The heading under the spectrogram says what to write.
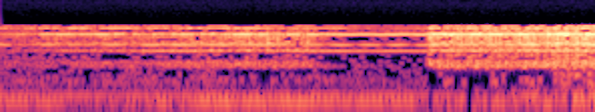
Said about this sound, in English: The phone was ringing as I stepped into my apartment.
